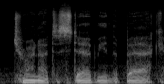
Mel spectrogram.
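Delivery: low, hushed, tense whisper. Retelling what he whispered when someone got right behind him, whispering. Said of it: "he just whispers".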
